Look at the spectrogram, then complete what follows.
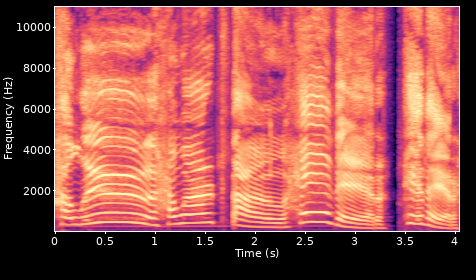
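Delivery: put-on Manchester accent, very high, hello stretched. Greeting listeners at the start of the show, in a manchester accent. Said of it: "I have to have a Manchester, England accent".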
